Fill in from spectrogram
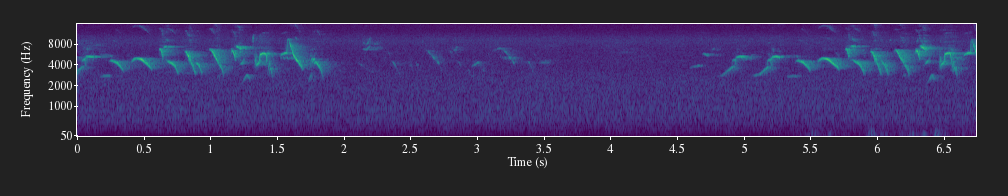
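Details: Free-living yellow-bellied seedeater near running water delivering two loud song bursts separated by a pause of about three seconds; each burst is a quick series of sharp, downslurred high notes, around a dozen in the first.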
